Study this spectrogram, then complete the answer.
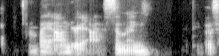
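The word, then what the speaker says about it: Aciman: Like, I'll give you a really great example is Call Me By Your Name by Andre Asimon.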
